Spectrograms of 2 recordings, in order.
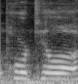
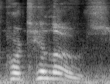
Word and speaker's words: Portillo's: by this $13 from Portillo, how do you say it? I looked it up, it's Portillo's.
